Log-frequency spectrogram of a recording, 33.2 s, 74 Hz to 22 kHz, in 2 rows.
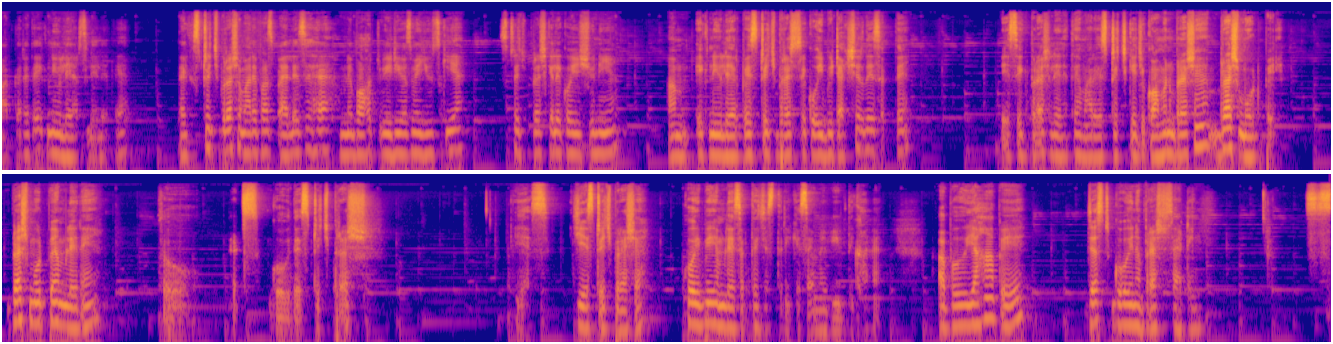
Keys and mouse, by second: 0.5 click, 1.8 click, 3.8 click, 5.1 click, 6.2 click, 7.7 click, 9.7 click, 11.0 click, 12.7 click, 18.4 click, 20.3 click, 21.6 click, 24.2 click, 26.1 space, 27.6 ctrl+space, 28.2 space, 30.0 click.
